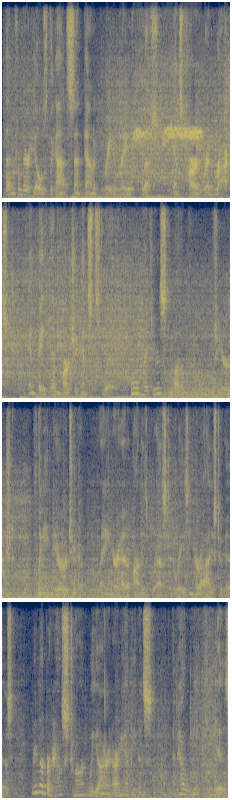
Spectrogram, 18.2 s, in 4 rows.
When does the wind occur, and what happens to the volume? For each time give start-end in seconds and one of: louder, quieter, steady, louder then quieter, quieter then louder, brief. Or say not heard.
0.0-18.1 louder then quieter.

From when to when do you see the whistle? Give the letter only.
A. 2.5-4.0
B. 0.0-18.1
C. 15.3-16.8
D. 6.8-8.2
A.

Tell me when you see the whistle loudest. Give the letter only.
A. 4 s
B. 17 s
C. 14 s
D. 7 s
A.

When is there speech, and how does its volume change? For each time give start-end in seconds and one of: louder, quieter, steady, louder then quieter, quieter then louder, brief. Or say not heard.
0.0-18.1 steady.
